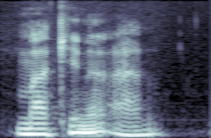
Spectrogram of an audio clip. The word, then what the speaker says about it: Machina: Is it Machina? – Machina. – That sounds more familiar.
